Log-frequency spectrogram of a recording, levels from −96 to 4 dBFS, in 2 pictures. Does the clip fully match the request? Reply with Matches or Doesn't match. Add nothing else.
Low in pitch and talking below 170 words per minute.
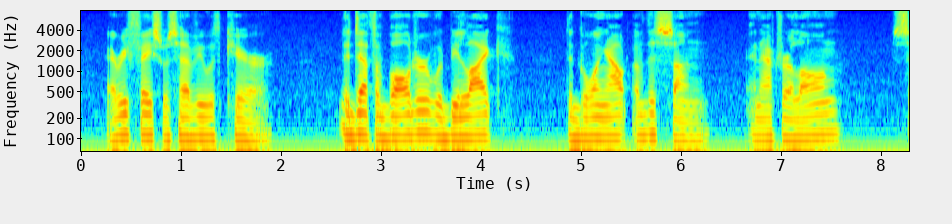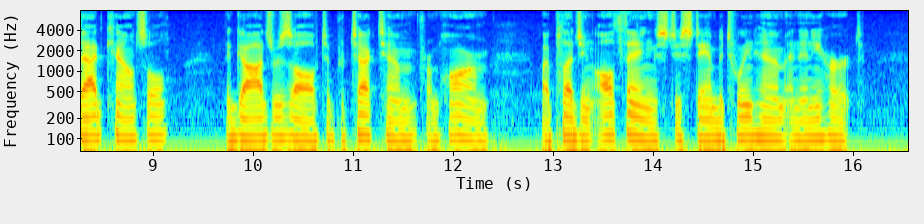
Matches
